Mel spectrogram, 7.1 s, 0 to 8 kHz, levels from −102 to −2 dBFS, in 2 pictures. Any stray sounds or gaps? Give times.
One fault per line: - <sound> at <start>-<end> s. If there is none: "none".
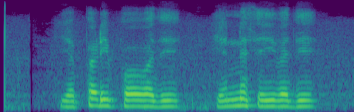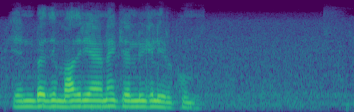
none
